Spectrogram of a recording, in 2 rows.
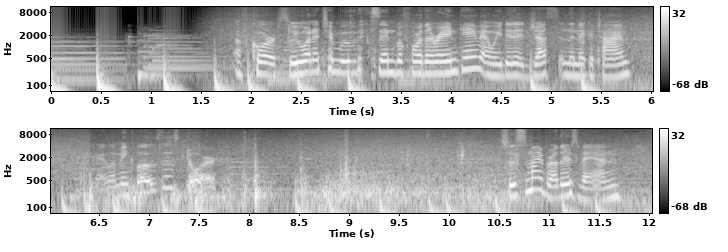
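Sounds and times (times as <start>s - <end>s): steady hiss of rain: 2.8s - 12.0s
vehicle door shutting: 7.9s - 10.2s.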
